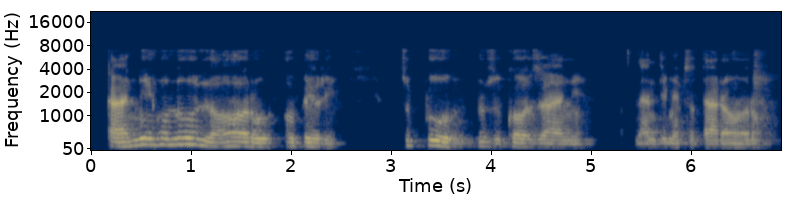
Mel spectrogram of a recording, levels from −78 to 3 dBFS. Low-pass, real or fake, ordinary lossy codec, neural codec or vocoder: 7.2 kHz; fake; none; codec, 24 kHz, 6 kbps, HILCodec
